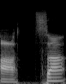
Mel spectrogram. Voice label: voiceless alveolar affricate; MycroftAI; mimic3; phonemes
